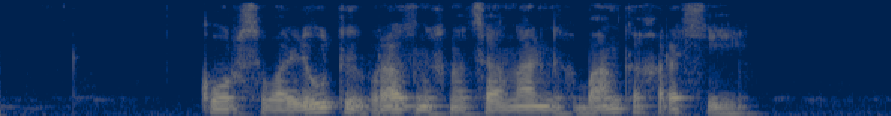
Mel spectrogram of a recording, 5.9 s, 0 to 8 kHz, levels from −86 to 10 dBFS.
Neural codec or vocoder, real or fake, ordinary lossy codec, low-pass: none; real; Opus, 24 kbps; 7.2 kHz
